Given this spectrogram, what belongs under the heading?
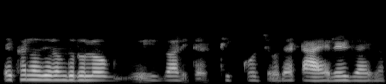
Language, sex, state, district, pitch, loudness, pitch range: Bengali, female, West Bengal, Kolkata, 190 Hz, -22 LUFS, 180-205 Hz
